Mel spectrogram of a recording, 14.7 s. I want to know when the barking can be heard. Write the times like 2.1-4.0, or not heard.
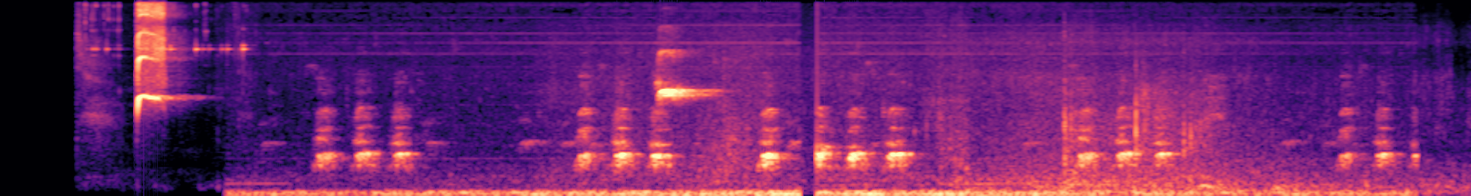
2.2-14.2.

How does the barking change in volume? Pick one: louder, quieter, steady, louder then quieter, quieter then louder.
louder then quieter.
